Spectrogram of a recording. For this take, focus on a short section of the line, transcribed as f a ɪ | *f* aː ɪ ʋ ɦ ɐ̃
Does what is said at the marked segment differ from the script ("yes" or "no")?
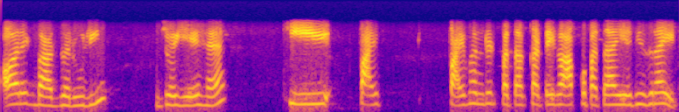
no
